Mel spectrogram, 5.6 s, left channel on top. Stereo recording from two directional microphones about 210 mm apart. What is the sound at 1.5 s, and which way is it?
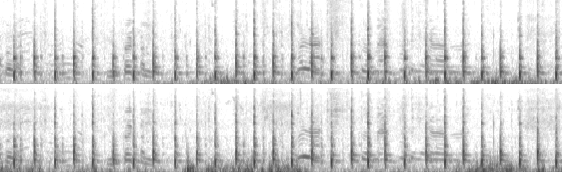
Music, 35° left (ahead or behind).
